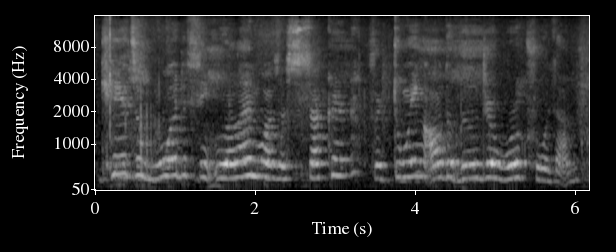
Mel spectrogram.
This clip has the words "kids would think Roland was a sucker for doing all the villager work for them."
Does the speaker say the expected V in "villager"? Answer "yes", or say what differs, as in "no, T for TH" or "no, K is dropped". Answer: no, B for V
